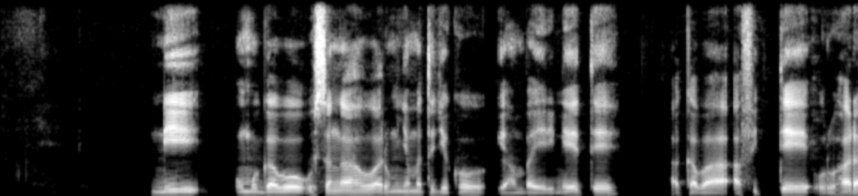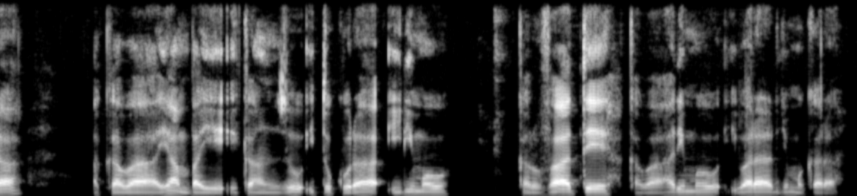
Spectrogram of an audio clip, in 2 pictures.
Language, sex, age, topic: Kinyarwanda, male, 18-24, government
